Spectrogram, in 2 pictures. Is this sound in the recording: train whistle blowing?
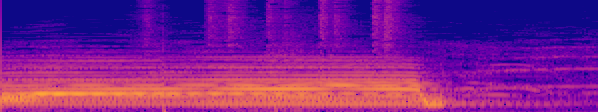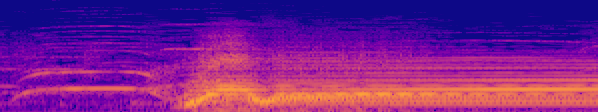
yes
